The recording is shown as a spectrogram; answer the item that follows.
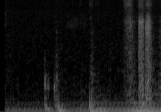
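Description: Near silence: faint steady low hum from an open microphone, with a few soft clicks and rustles, a little louder near the end.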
